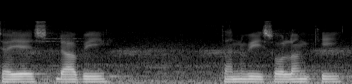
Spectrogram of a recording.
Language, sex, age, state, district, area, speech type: Gujarati, male, 18-30, Gujarat, Ahmedabad, urban, spontaneous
